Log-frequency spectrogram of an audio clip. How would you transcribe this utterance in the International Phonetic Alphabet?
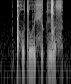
ǃʰ u t u ɾ ə ç ə k ŋ͡ǀ ə s

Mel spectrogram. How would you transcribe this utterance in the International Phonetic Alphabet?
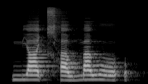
m j a˦ t͡ɕʰ a˧ w m a˦ w o˦ ʔ

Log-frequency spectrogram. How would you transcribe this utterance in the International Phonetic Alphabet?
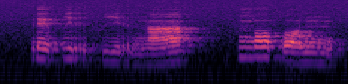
ɾ e˦˨ p i˦ r f iː˨ r ŋ ã˨˦ | ŋ ɔ˦ ɓ ɔ˨ l ũ˨

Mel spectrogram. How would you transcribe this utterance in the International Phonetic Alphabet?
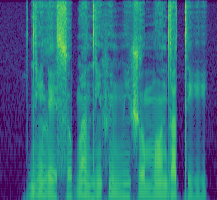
d ĩ˧ l e˨ s o˨˦ b ã˦˨ d ĩ˨˦ f ĩ˦˨ m ĩ˧ ʃ o˦ m ɔ̃˦ d a˦ t i˧

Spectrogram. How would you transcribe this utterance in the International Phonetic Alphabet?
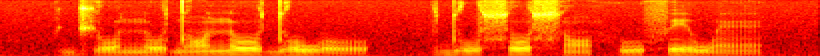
d͡ʒ o˨ n o˨ d ɔ̃˨˦ n o˦˨ d o˧ w o˨ | d u˧ s o˧ s ɔ̃˨ h u˨˦ f e˦˨ w ɛ̃˨

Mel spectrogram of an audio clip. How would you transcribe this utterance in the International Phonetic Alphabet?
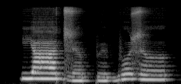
j aː˥ d͡z əː˩ p ʏ˩ b o˥ z ɤ˦

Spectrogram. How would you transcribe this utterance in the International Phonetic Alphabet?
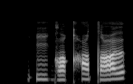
ʔ iː ɡ ɔ qʰ ɑ tˤ əː

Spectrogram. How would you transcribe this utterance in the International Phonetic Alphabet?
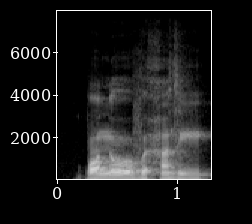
p ɔ˧ n oː˦˨ v ə˧ h ã˨ z i˧

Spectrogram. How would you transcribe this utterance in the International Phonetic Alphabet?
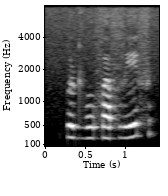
p ɵ ɖʱ o f ɐ f v e f

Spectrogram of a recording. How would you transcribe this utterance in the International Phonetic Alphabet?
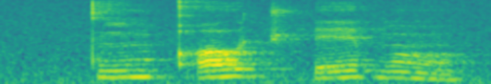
t ĩ m qʼ o t͡ʃʼ e b õ

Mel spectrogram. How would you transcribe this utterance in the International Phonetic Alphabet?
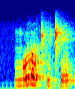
ŋʷ ə o̯ l ɔ l t͡ʃʼ i t͡ʃʼ e

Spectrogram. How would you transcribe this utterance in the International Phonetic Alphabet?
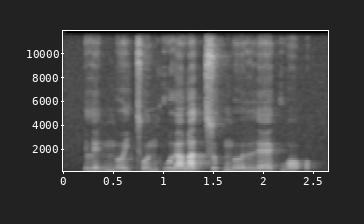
l e˩˦ n ŋ ɤː˦˥ j tʰ o˦˥ n k w ɯ˧ a̯ w a˥˩ t̚ s o˥˩ k̚ ŋ ɤː˩˦ r ɛː˦˥ k w ɔ˨˩ ʔ

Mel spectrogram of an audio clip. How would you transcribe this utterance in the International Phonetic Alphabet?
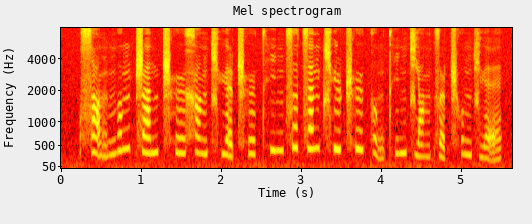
s ɑ̰˨˩ ŋ ɤ˦ ŋ ɤ˥ ŋ ʈ͡ʂ a˧˥ n ʈ͡ʂʰ ɻ̩˧˥ x ɑ˧˥ ŋ t͡ɕʰ ɥ ɛ̰˨˩ ʈ͡ʂʰ ɻ̩˧˥ t̪ʰ i˥ ŋ s ɤ˥˩ t͡s a˥ n t͡ɕʰ y˥ ʈ͡ʂʰ ɻ̩˥ k ɤ̰˨˩ ŋ t̪ʰ i˥ ŋ t͡ɕ j ɑ˧˥ ŋ t͡s ɤ̰˨˩ ʈ͡ʂʰ ʊ˥˩ ŋ ɕ ɥ ɛ̰˨˩˦

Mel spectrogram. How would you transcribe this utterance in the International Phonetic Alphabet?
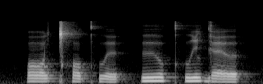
ɔ l ǀʰ ɔ kʷʰ ɘ | ɨ ʊ̯ kʷʰ i l ɡ ɛ ə̯

